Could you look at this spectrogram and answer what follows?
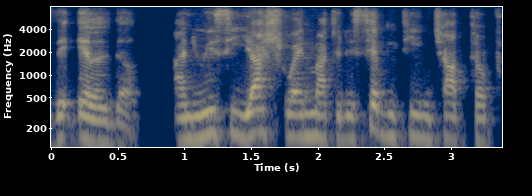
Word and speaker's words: Joshua: so you notice he was moses was consulting with yahushua or joshua which is the correct pronunciation joshua and he was moses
